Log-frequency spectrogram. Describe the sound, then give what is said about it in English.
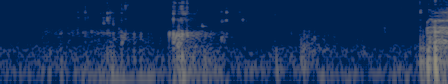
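A quiet slurp of hot coffee as someone tastes it to review it, with two short noisy sips and some faint mouth sounds between them, and no talking. “I love the slurp.”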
